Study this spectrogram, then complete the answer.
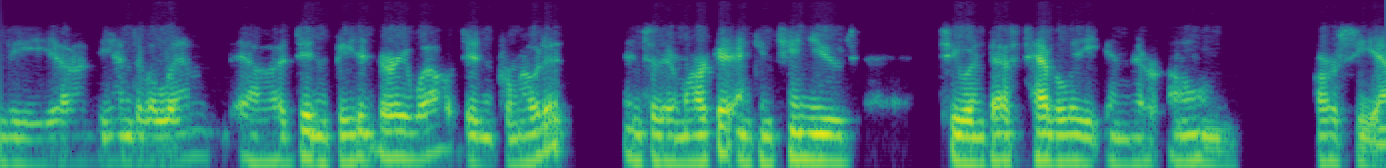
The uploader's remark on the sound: Conference Call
